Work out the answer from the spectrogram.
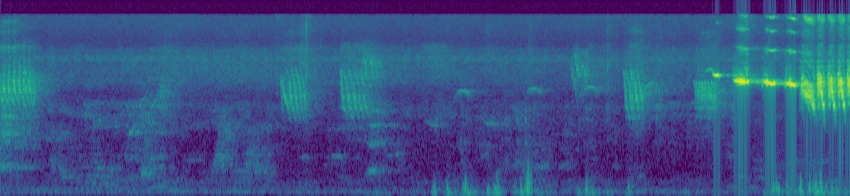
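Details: Double-collared seedeater, known in Brazil as bigodinho, starts a song near the end: a falling whistle leading into a rapid buzzy trill. Before it come scattered soft chirps and low thumps.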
